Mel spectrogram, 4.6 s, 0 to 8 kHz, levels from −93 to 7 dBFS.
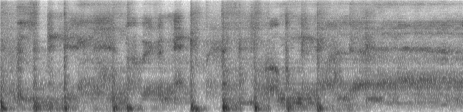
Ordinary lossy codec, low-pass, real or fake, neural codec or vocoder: none; none; fake; codec, 16 kHz, 0.8 kbps, ZipCodec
